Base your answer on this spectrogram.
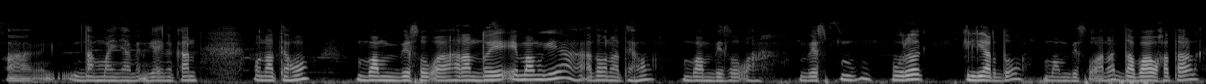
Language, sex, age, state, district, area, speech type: Santali, female, 60+, Odisha, Mayurbhanj, rural, spontaneous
